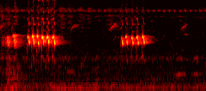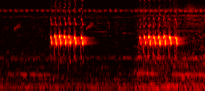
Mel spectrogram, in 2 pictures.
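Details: Female sooty-headed bulbul calling the male, four clean bursts of fast rattled notes about two seconds apart over a quiet background.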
